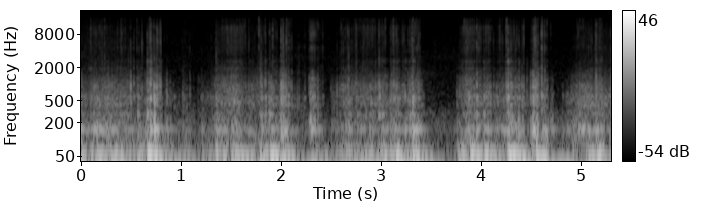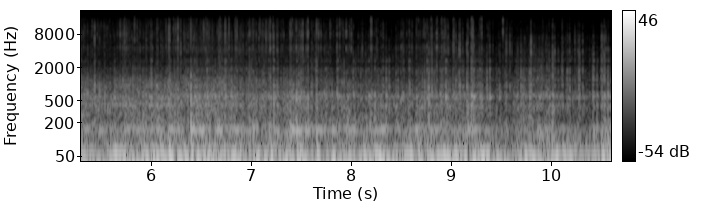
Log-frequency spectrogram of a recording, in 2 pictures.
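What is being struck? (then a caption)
Open-cell foam microphone windscreen. Long red nails on both hands scratch a large, hollow black open-cell foam windscreen fitted over a Rode microphone. The result is a dense, muffled, rumbling scrape that sits almost entirely in the low range, with a steady low hum underneath. A few brief dips break it up in the first five seconds before it settles into a continuous scratching texture.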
